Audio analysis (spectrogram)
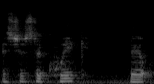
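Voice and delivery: hushed whisper. Real, not acted. Whispering to cohost before the prank call. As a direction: keep it secret while the phone rings. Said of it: "whisper unvoiced before prank call".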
